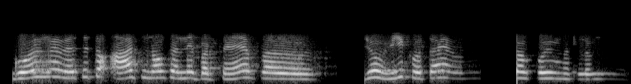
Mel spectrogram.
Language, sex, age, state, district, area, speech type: Hindi, female, 18-30, Rajasthan, Jodhpur, urban, conversation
